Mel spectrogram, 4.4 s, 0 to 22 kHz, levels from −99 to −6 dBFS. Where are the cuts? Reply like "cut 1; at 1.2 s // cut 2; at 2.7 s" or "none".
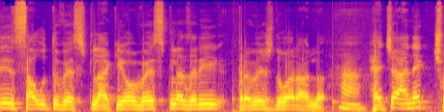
cut 1; at 2.3 s // cut 2; at 3.3 s

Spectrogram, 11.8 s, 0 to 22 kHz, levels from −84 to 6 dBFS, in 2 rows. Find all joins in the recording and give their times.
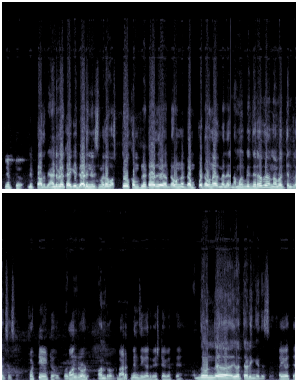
cut 1; at 4.6 s // cut 2; at 8.1 s

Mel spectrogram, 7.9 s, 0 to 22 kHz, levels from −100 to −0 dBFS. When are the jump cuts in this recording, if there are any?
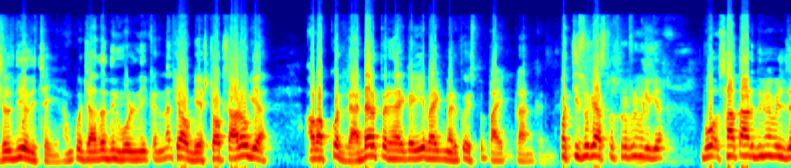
cut 1; at 1.7 s // cut 2; at 5.6 s

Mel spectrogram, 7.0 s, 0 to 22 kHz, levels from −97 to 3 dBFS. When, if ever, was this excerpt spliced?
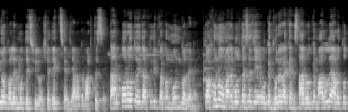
cut 1; at 2.1 s // cut 2; at 4.0 s

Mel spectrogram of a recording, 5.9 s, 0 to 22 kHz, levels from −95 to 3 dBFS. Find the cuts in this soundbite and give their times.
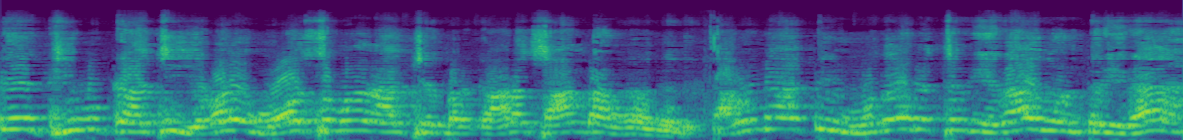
cut 1; at 3.5 s

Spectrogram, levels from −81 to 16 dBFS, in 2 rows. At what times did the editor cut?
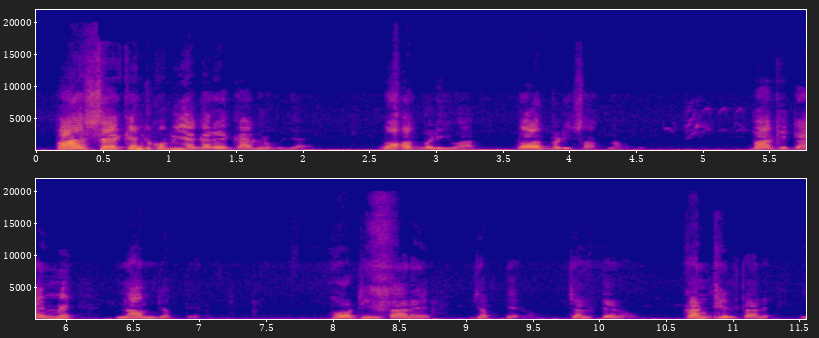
none

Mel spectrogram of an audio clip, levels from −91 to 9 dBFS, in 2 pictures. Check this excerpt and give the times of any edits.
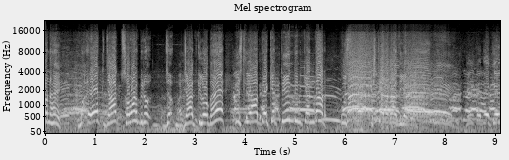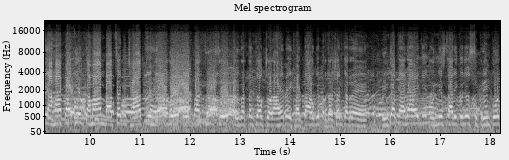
none

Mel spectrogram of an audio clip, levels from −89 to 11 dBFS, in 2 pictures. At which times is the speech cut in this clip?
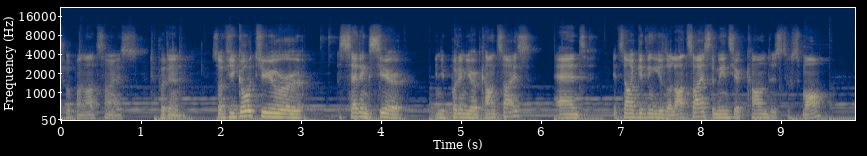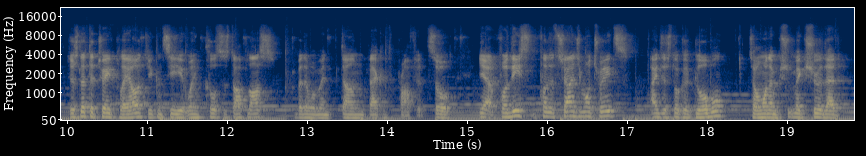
cut 1; at 9.7 s // cut 2; at 15.0 s

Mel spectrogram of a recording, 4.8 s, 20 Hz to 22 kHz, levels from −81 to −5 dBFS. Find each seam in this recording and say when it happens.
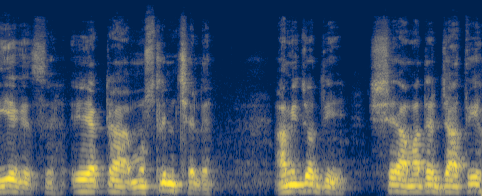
none

